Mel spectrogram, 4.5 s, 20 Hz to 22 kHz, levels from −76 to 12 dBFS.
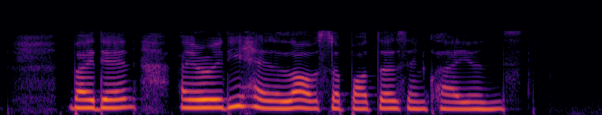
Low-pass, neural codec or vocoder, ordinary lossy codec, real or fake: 7.2 kHz; none; none; real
